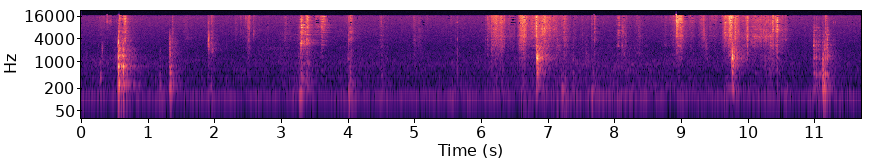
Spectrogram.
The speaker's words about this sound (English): Just roughly chop. It's all going to be put in together. Chop an onion.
